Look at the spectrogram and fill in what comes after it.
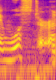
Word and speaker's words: Worcester: It's like, it's the way, you know, if you're from the Boston area, you know you're supposed to say Worcester.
